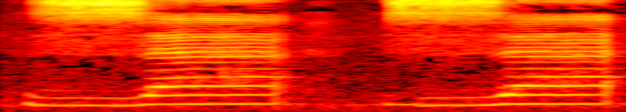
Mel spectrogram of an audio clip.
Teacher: লক্ষ্য করি, জিহবার আগা সামনের নিচের 2 দাঁতের পেট ও আগার সাথে লাগাইয়া জা, জা একটু ঝাঁঝালো করে উচ্চারণ করতে হবে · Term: মাখরাজ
